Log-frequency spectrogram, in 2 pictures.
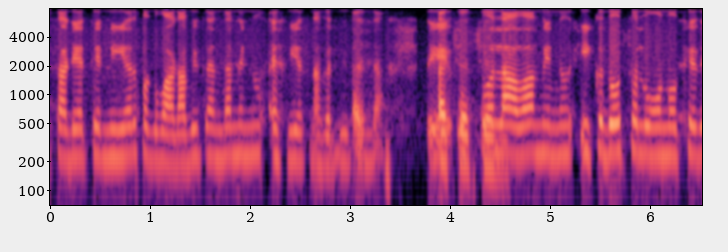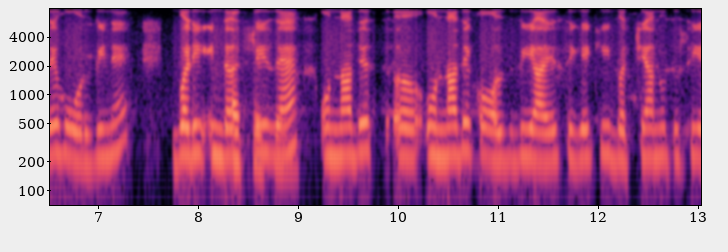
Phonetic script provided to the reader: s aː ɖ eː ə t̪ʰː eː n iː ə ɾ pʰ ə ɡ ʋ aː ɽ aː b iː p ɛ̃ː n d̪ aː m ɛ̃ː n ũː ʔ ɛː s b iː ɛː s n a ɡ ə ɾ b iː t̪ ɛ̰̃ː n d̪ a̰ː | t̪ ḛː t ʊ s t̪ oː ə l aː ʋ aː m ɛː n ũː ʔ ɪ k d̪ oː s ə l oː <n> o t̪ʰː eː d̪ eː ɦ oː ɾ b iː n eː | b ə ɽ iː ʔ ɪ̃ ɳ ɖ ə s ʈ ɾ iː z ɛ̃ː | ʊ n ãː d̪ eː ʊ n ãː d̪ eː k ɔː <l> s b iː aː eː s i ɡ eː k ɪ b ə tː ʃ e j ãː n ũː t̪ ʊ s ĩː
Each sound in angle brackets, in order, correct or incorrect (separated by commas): correct, correct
